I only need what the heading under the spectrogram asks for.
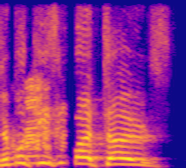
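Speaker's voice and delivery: very high, loud, thick Eastern Cape South African accent. Asked what studs he has, answering in a thicker Eastern Cape accent. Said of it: "why did your accent get thicker".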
